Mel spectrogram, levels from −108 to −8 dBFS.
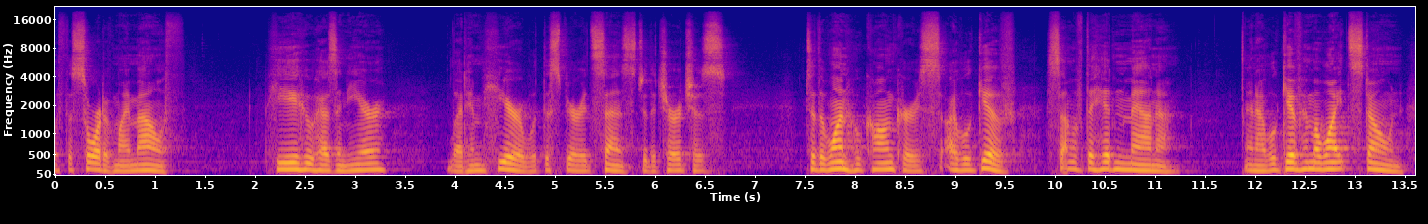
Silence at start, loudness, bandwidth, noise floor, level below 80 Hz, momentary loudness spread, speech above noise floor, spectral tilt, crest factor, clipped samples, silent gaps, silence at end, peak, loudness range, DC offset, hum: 0 s; -30 LUFS; 17 kHz; -69 dBFS; -74 dBFS; 13 LU; 40 dB; -6 dB/octave; 22 dB; under 0.1%; none; 0.1 s; -10 dBFS; 4 LU; under 0.1%; none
